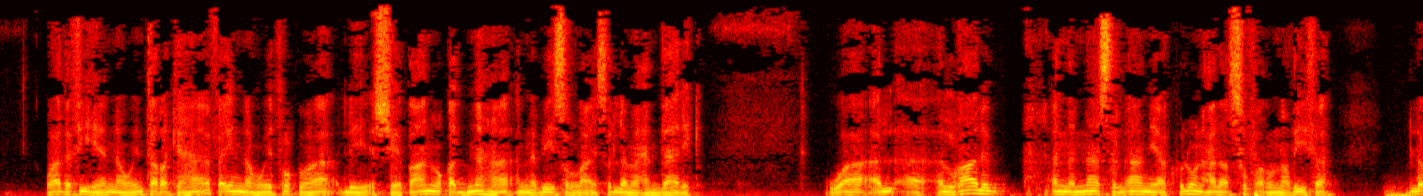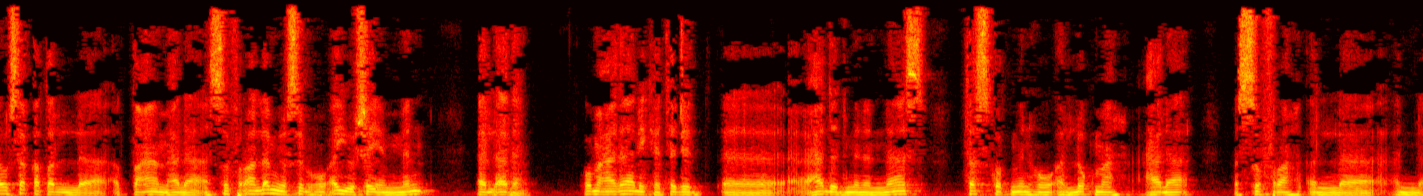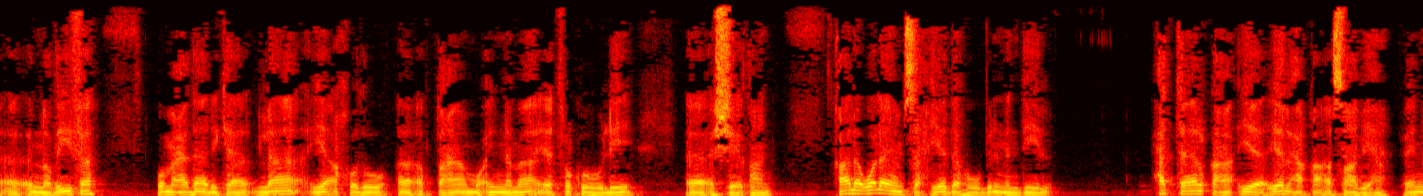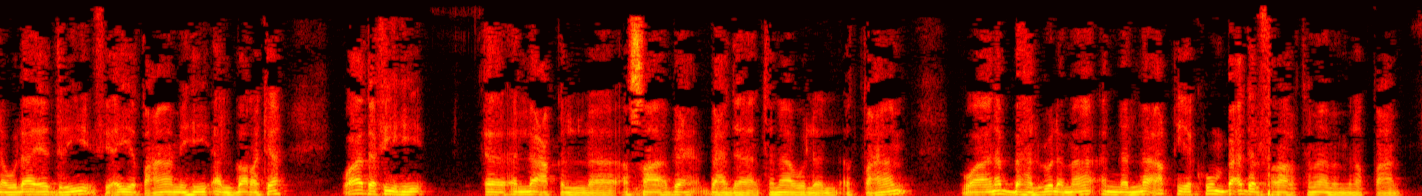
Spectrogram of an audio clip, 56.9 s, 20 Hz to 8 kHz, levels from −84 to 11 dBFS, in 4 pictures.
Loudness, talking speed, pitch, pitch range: -18 LUFS, 95 wpm, 100 Hz, 90-110 Hz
